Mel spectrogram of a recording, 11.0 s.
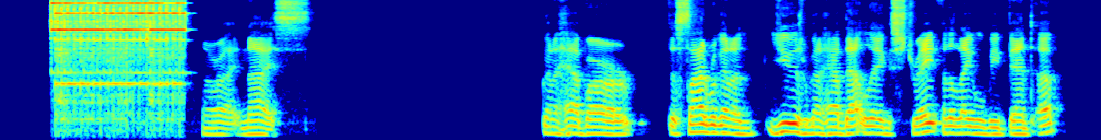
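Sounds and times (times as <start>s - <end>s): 
exercise timer bell ringing: 0.6s - 1.9s
speech: 2.1s - 3.2s, 5.4s - 10.7s.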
